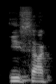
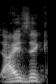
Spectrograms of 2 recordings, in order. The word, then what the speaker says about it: Isaac: Talk to us a bit about the Rays guy here, Isaac Paredes. It's Isaac if you're if you've read the name before, but it's pronounced Isaac.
